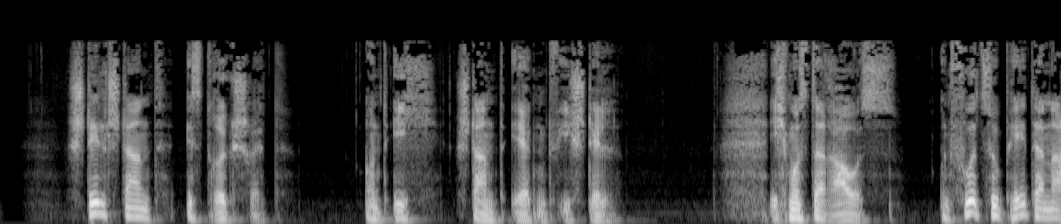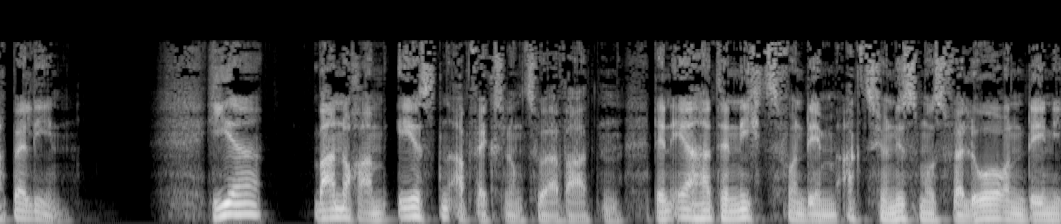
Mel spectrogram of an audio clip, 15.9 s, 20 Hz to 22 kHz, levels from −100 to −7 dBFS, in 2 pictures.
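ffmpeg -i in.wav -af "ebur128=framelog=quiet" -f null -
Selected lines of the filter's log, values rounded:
Integrated loudness:
  I:         -27.5 LUFS
  Threshold: -38.2 LUFS
Loudness range:
  LRA:         4.3 LU
  Threshold: -48.7 LUFS
  LRA low:   -31.4 LUFS
  LRA high:  -27.1 LUFS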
